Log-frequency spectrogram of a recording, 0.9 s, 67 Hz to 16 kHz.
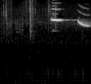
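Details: A great tit on 29 October 2017 gives a single clear two-note whistle, a high steady note then a slightly lower, falling one, after a few faint clicks.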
